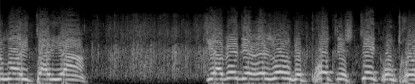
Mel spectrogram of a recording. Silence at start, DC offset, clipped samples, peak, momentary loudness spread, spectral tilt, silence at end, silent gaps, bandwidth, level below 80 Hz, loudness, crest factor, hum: 0 s; under 0.1%; under 0.1%; -10 dBFS; 15 LU; -4.5 dB/octave; 0 s; none; 15.5 kHz; -42 dBFS; -18 LUFS; 8 dB; none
